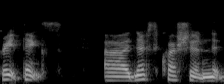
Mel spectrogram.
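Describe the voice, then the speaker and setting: A woman with an unremarkable speaking voice talks at a medium pitch and moderate pace with fairly even intonation. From Chicago, US Midwest. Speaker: aviation safety outreach host. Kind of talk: webinar presentation and Q&A moderation.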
